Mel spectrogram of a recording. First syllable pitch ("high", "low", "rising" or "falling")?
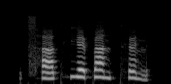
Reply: rising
